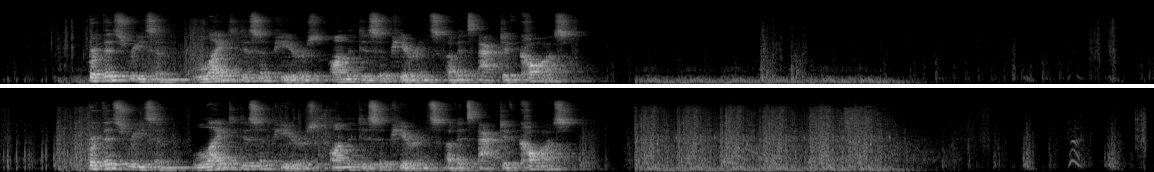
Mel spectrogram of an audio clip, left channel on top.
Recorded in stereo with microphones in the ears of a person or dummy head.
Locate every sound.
0.9 s a man speaking: 70° right (ahead or behind), 1.3 m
